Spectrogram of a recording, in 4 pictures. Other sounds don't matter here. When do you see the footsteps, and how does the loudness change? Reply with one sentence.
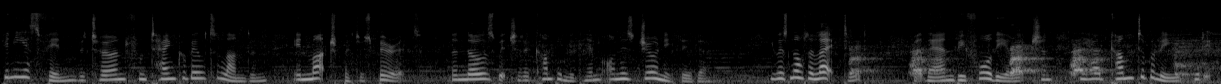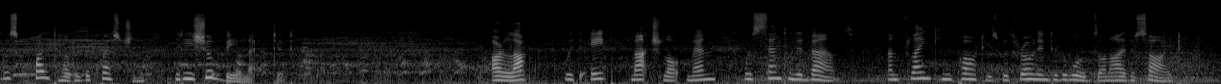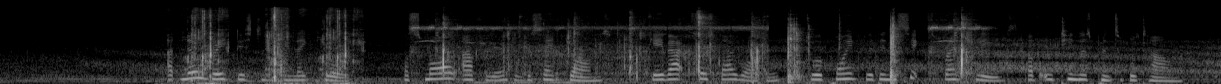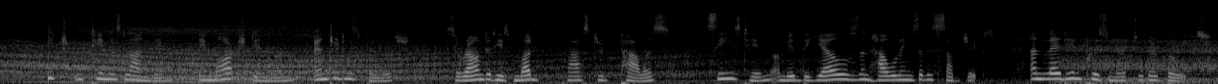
The footsteps can be heard from 26.1 to 34.3 s, getting quieter then louder.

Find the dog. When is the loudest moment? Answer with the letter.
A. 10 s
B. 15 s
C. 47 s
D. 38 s
A.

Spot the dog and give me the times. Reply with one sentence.
The dog can be heard from 8.4 to 17.2 s.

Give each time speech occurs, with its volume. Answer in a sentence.
The speech can be heard from 0.0 to 15.2 s, at a steady volume; from 17.1 to 24.1 s, at a steady volume; from 26.1 to 36.2 s, at a steady volume; and from 37.1 to 48.7 s, at a steady volume.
